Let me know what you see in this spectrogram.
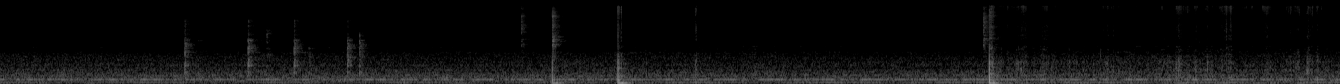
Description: Audiolab 8200A left channel strange noise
